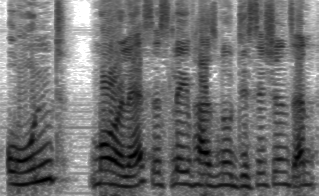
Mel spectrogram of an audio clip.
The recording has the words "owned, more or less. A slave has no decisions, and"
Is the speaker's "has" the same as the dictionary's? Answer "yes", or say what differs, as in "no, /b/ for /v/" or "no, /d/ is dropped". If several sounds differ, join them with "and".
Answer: yes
